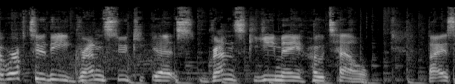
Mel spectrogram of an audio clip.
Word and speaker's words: Tsukigime: But yeah, we're off to the Grand Tsukigime Hotel. That is how you pronounce it.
